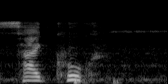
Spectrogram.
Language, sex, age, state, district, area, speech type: Assamese, male, 60+, Assam, Lakhimpur, rural, read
